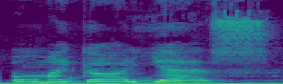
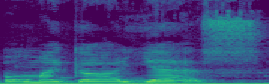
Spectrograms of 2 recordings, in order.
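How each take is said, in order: First: The vowels and s sound are drawn out. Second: The same.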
